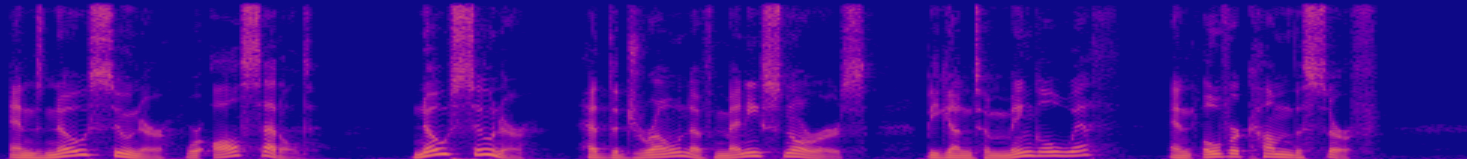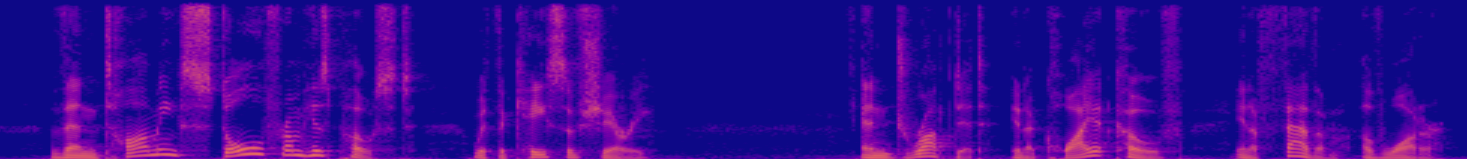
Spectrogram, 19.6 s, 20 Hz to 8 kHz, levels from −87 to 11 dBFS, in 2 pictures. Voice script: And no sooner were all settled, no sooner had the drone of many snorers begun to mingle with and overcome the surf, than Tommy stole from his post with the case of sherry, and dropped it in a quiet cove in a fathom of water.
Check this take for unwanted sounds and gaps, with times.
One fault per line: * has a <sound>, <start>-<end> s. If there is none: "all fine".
all fine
